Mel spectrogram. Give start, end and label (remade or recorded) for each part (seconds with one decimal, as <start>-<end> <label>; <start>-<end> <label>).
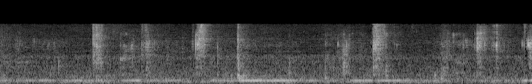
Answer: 0.0-0.7 recorded; 0.7-1.4 remade; 1.4-2.6 recorded; 2.6-3.5 remade; 3.5-5.3 recorded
